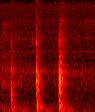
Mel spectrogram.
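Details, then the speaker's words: Redding competition bullet seating die on a reloading press: soft dull clonks as the seating stem, lowered with the micrometer, just touches the bullet; clonk less pronounced when it barely touches the ring mark on the bullet tip. "bit more with the micrometer, down a bit more there, and that clonk isn't as pronounced, so I know it's just touching that mark on the bullet."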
